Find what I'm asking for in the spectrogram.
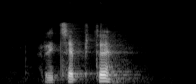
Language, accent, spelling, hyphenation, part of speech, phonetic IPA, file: German, Austria, Rezepte, Re‧zep‧te, noun, [ʁeˈt͡sɛptə], De-at-Rezepte.ogg
- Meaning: nominative/accusative/genitive plural of Rezept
